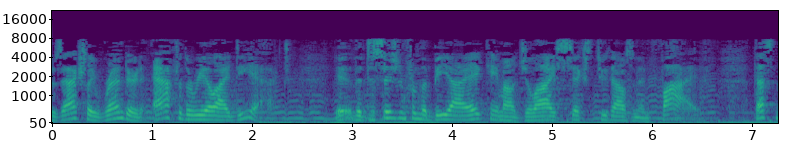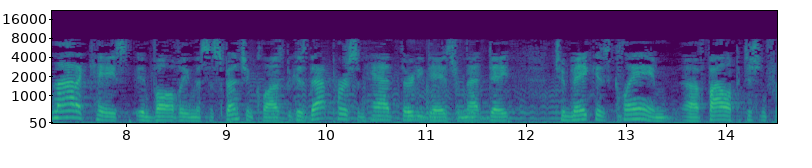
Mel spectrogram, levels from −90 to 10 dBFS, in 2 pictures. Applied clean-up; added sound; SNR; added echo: none; Insect; 12 dB; none.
